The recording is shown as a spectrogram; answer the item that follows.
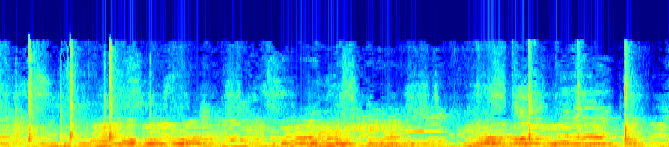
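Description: Overlapping, indistinct chatter of several spectators' voices, with no single voice standing out.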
